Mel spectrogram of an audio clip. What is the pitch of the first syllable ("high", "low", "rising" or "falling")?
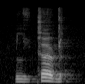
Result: rising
